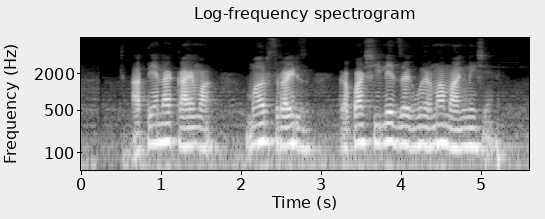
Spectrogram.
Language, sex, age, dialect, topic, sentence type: Marathi, male, 18-24, Northern Konkan, agriculture, statement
